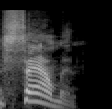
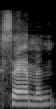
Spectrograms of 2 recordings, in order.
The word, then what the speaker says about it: Salmon: So Boaz's parents were Rahab the harlot, the Canaanite, and Salmon. And I want to say it like salmon, the fish, you know how we do. But Salmon. Salmon married Rahab the harlot, the Canaanite.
